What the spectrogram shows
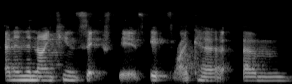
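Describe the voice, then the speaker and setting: A young actress telling backstage stories in an interview, rambling with lots of ums and hesitations. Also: female voice, level tone, normal speed, creaky, bright, forceful tone. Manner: rambling with many ums, acts out quoted lines in a high voice. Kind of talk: casual anecdote-telling.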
